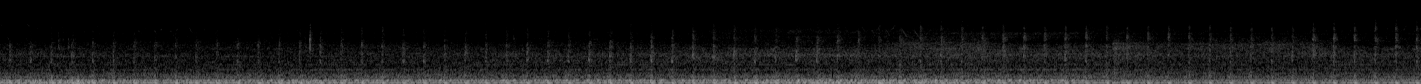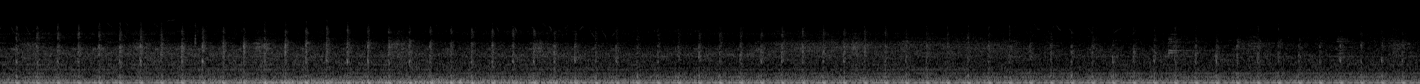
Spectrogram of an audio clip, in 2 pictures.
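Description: Freight train running on the rails: a steady low rumble with a quick, even clatter of wheels, easing slightly partway through.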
